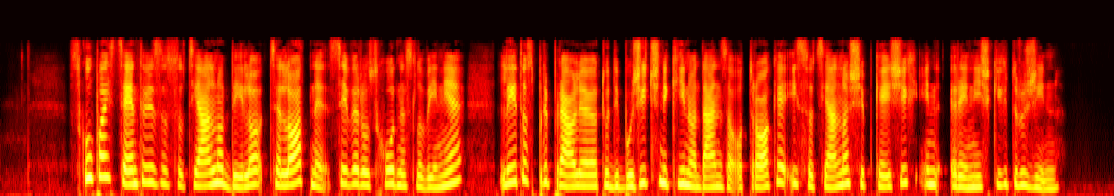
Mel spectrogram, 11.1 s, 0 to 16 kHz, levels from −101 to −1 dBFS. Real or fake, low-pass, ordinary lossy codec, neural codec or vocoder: fake; 7.2 kHz; none; codec, 16 kHz, 4 kbps, X-Codec, WavLM features, trained on Multilingual LibriSpeech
